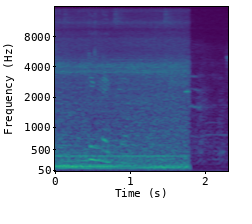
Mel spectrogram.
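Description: A girl speaking softly over a loud, steady background hiss and hum. The sound cuts off abruptly near the end and gives way to much quieter ambience.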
